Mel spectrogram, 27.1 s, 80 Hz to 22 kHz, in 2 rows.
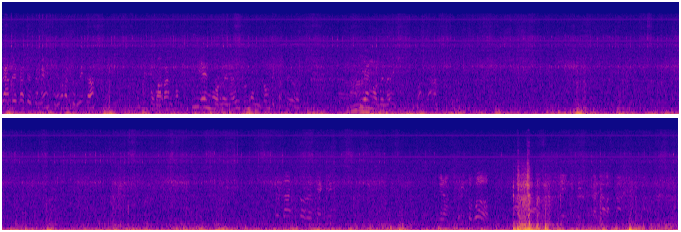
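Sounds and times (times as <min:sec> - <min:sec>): rumble and knocking on camera: 0:23.6 - 0:27.0.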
